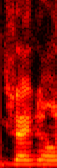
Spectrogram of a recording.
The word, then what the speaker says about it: Django: The D is silent. yeah. Oh, am I the only one who's seen Django and Shane Deer?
